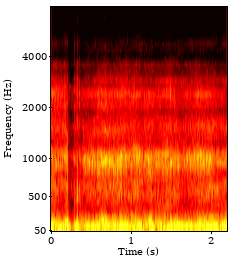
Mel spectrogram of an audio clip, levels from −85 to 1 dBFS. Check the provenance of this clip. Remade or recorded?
remade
